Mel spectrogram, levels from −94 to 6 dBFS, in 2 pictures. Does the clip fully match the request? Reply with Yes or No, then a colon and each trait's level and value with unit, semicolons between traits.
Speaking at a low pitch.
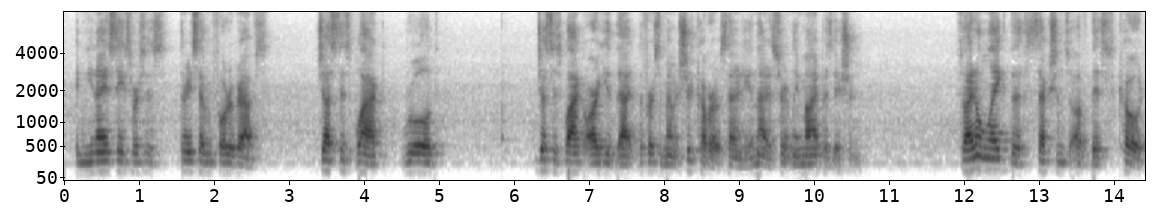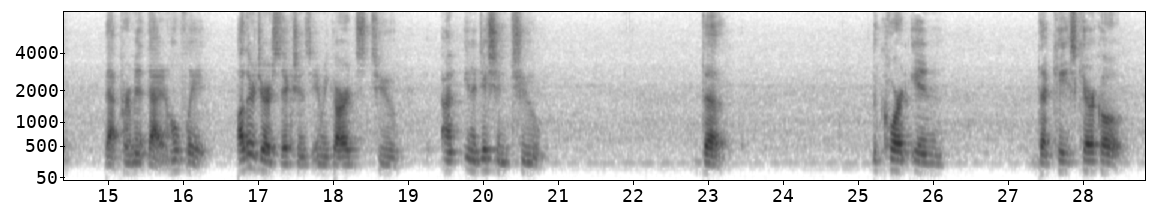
Yes: low, 125 Hz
